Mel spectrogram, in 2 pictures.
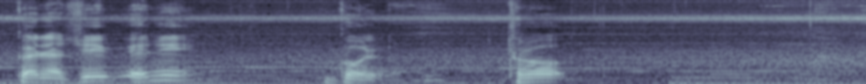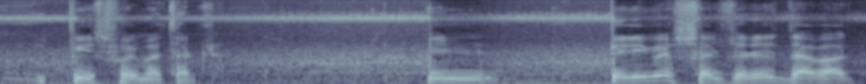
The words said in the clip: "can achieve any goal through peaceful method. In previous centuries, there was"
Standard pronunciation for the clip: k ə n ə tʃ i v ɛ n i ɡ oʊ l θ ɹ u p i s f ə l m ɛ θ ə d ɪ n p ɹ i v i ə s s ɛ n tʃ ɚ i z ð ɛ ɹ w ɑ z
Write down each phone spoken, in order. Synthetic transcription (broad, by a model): k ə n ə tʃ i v ɛ n i ɡ oʊ l t ɹ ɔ p i s f ə l m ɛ t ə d ɪ n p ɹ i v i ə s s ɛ n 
